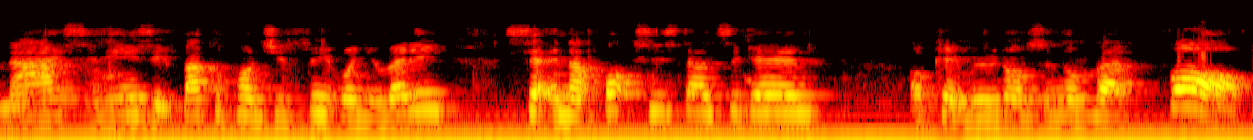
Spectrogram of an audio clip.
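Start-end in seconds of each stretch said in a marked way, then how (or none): none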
